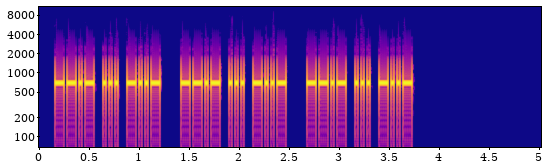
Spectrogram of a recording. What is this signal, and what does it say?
Morse code, heard as a keyed tone, about 40 wpm, 700 Hz. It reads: QSX QSX QSX
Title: Q-Codes Repeated 3x 40wpm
